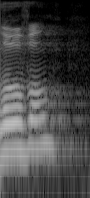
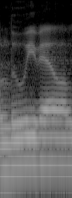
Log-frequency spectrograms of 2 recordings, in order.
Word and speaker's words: Louisville: So I moved from Louisville, and notice I'm saying it right, not Louisville, Louisville. thank, thank you, not bad.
